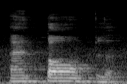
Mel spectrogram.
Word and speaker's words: temple: Chúng ta để ý chữ M mà đứng trước P thì phát âm như là N, un temple, đình, hoặc là cái đền, hoặc là cái miếu.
